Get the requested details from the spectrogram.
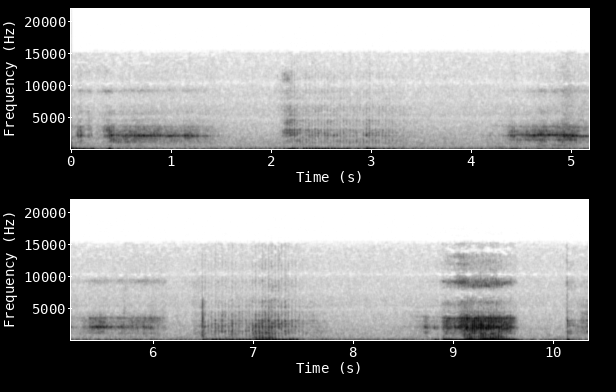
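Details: A sleeping animal snoring loudly, sounding human, while kicking in its sleep.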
